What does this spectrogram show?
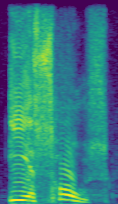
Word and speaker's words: Jesús: Entonces nosotros deberíamos pronunciar Jesús. Jesús.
